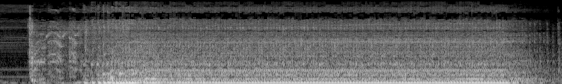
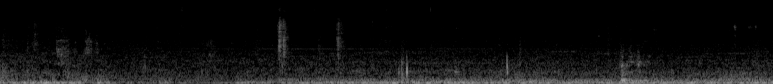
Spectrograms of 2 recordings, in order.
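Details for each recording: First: MCR diesel with the fuel pressure sensor plugged back in, jump pack connected and the lift pump running strong: a brief crank, then it catches at once and settles into a steady, even idle. Normal start. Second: MCR machine on a jump pack with the fuel pressure sensor disconnected to allow cranking: after a click the starter cranks steadily at about four beats per second, but the engine never catches. No fuel pressure.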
